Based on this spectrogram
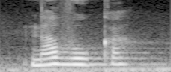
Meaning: science
- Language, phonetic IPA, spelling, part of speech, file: Belarusian, [naˈvuka], навука, noun, Be-навука.ogg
